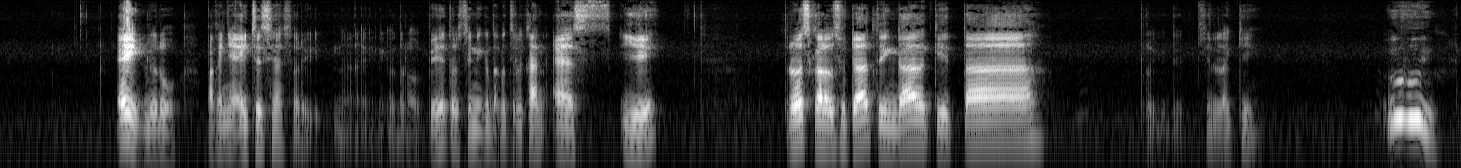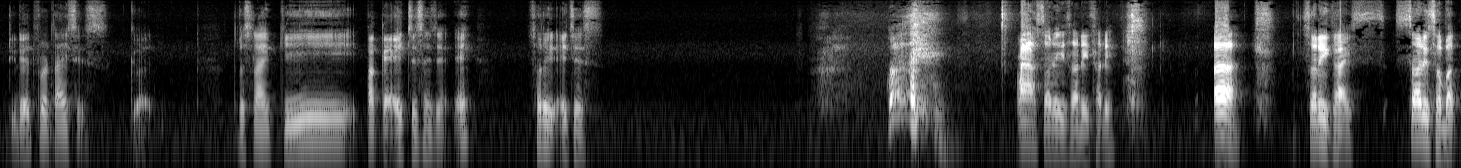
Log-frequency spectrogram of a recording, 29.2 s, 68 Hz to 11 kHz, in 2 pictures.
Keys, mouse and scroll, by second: 0.3 click, 0.9 click, 1.5 shift+click, 1.7 shift+click, 2.2 ctrl+b, 4.5 click, 5.1 s, 7.7 middle click, 8.2 middle click, 8.9 KP_7, 9.7 click, 10.6 g, 11.8 middle click, 12.2 middle click, 12.9 click, 13.3 right click, 13.5 middle click, 13.9 click, 14.8 Delete, 16.1 middle click, 19.3 click, 20.0 right click, 21.3 click, 21.6 middle click, 22.5 click, 23.1 right click, 23.5 Delete, 24.5 middle click, 25.1 middle click, 25.7 click.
